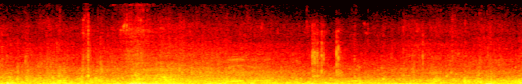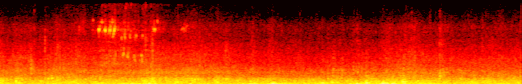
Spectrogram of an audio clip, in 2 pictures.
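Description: Wind gusting over the microphone as an irregular low rumble, with the wash of open sea water beneath it.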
